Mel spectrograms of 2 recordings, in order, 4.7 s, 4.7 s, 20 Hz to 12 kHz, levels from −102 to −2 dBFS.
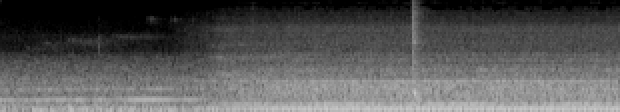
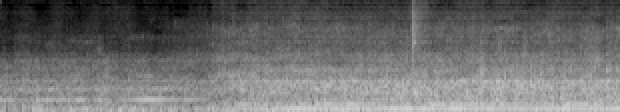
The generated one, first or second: second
